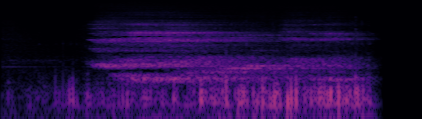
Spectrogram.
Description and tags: creepy distant laughter
I used this for a horror game mod, hence the rumbling sound in the background
creepy, english, female, girl, laugh, speak, talk, voice, woman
